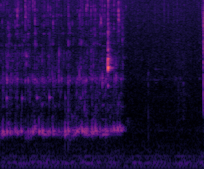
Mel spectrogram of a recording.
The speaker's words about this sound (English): The point, though, is we're going to pour some of this and find out what it tastes like.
